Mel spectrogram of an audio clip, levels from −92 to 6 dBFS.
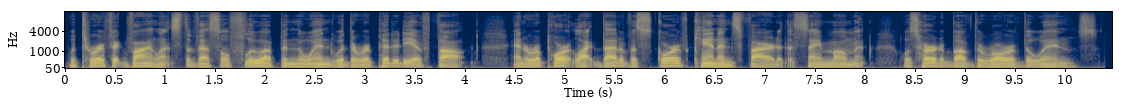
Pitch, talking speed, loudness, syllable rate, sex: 100 Hz, 220 wpm, -18 LUFS, 5.6 syllables/s, male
